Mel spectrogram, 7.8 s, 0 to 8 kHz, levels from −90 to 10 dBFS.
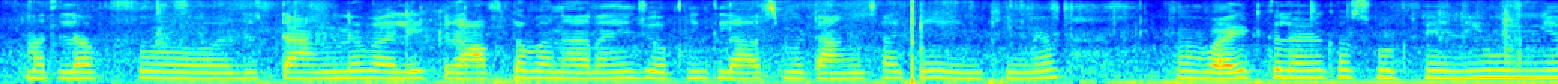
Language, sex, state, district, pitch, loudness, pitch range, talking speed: Hindi, female, Bihar, Muzaffarpur, 235 Hz, -27 LUFS, 225-245 Hz, 175 wpm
